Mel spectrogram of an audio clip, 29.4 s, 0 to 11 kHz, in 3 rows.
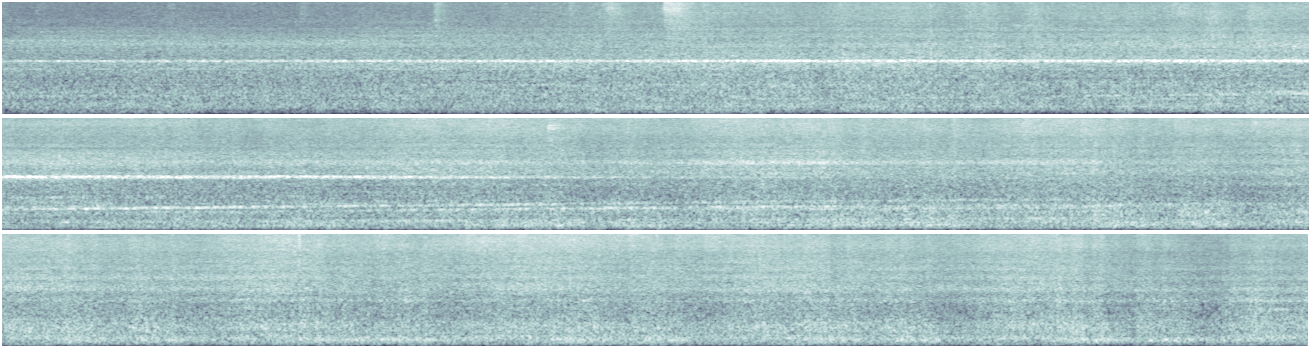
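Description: JR West 683-series Thunderbird electric express train pulling away and accelerating past. Its inverter-driven motors whine with a pitch that climbs as it gathers speed, over a rumble and clatter of wheels on rails that grows steadily louder. A steady high hum fades out about twelve seconds in.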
